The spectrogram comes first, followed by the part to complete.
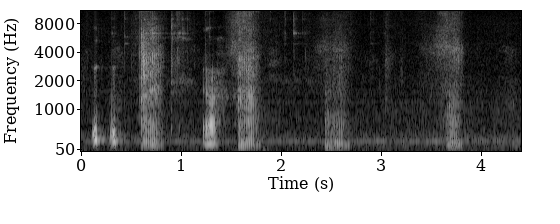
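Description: Pug grunting and snorting in about half a dozen short, rough bursts as he mauls a plush toy.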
